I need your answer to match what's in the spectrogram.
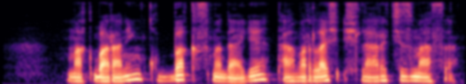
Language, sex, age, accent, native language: Uzbek, male, 18-24, Namangan, Uzbek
